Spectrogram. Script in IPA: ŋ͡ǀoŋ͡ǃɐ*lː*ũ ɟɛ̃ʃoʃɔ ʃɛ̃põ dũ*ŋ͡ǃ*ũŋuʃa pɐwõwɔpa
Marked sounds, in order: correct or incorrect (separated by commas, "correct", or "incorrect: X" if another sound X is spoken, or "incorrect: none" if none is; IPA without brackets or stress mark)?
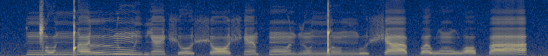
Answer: correct, correct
